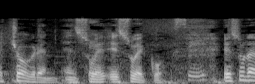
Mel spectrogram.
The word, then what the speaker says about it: Sjögren: La enfermedad se escribe Sjögren, se pronuncia Sjögren, es sueco.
